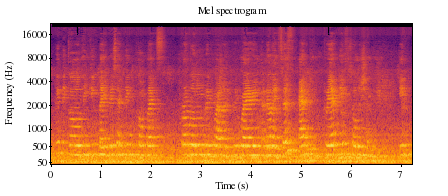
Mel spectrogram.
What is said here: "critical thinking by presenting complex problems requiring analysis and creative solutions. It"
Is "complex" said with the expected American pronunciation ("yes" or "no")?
yes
